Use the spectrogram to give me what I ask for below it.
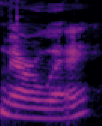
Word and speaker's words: Meroe: no no no no no you make people pronounce your name properly my name is maraway it's a personal thing okay okay it's your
